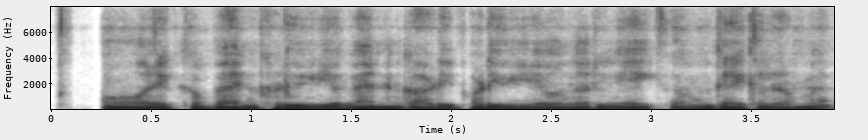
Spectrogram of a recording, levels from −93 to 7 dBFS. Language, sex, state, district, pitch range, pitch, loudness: Hindi, female, Haryana, Jhajjar, 110-115 Hz, 110 Hz, -14 LUFS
